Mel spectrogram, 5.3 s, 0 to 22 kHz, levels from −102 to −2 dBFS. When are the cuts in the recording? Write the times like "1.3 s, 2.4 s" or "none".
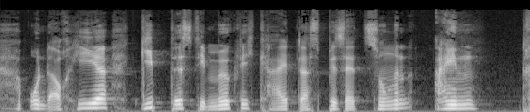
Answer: none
